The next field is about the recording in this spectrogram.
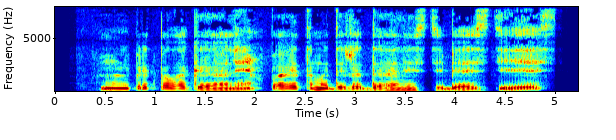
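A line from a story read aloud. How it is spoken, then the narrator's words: Sleepy reply. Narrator (Russian): ответил Ледор, сонно подтягиваясь и пожевывая травинку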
